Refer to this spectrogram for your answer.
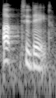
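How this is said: It is said firmly and confidently. The speaker calls it right. "be confident and say up to date"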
